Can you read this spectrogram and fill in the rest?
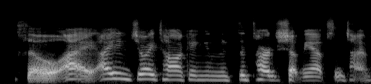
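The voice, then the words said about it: Strained, fading voice. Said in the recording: “I'm already losing my voice in this”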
